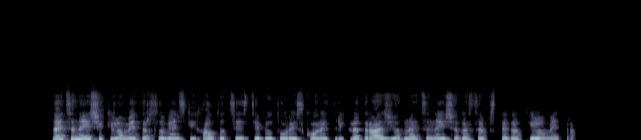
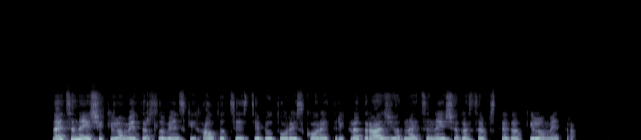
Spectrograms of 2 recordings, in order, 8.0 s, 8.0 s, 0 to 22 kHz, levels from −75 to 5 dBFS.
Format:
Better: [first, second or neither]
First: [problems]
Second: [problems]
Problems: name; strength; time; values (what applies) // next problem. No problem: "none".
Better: second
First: noise reduction (neural mask model Resemble Enhance denoiser)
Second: none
